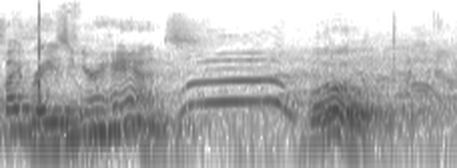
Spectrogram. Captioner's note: cheers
